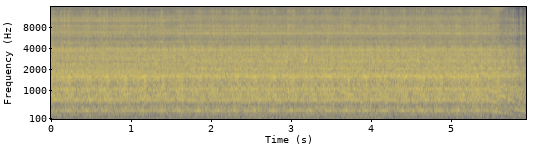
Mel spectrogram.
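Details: CY Gold 48V 500W BLDC mid-drive motor (about 4000 rpm) with reduction gearbox (260 rpm output), run dry without oil: steady high whir with gritty, rasping gear noise at constant speed; said to go away once oil is added.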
